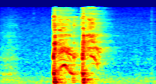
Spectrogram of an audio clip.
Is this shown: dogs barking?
no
